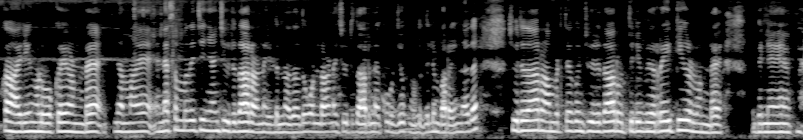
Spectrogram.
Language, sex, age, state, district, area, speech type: Malayalam, female, 45-60, Kerala, Pathanamthitta, rural, spontaneous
